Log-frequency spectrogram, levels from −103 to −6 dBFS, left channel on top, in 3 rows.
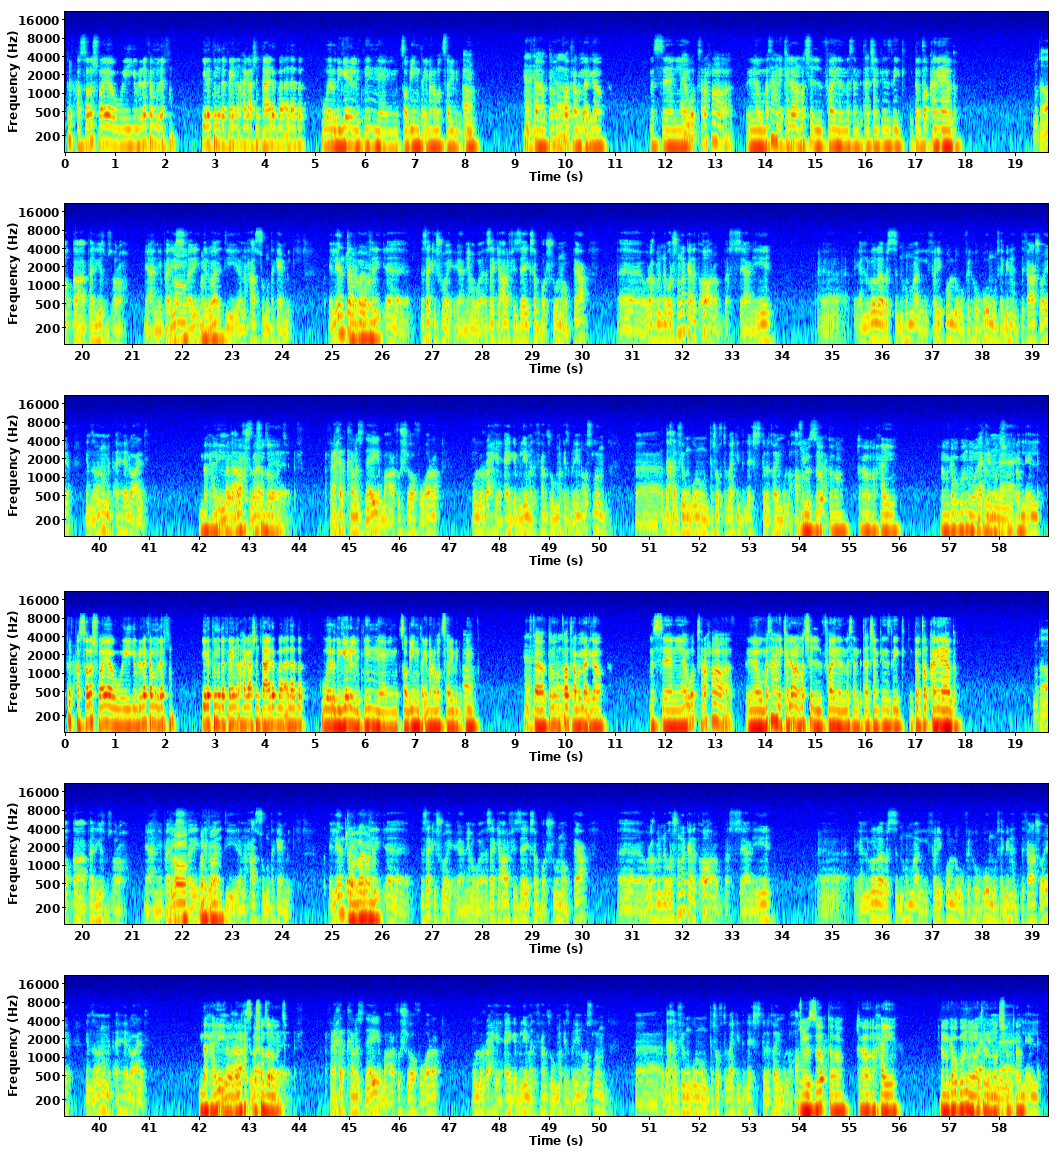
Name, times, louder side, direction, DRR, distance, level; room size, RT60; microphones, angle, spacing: voice 1, 0.0-2.2 2.7-4.8 5.1-8.2 9.4-10.8 11.7-13.3 13.6-17.9 21.7-22.9 25.3-26.0 42.0-43.7 54.0-56.0 56.8-58.5, right 6 dB, 80° right, 0.3 m, -26 dB
voice 2, 9.2-10.1 12.3-12.7 19.4-20.9 21.2-24.2 24.9-30.1 30.7-33.8 34.7-39.5 39.7-41.0 42.2-43.8 44.6-46.8 47.5-50.3 50.7-54.6 57.5-58.8, left 1 dB, 10° left, 0.3 m, -37 dB
3.0 x 2.2 x 2.9 m
head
